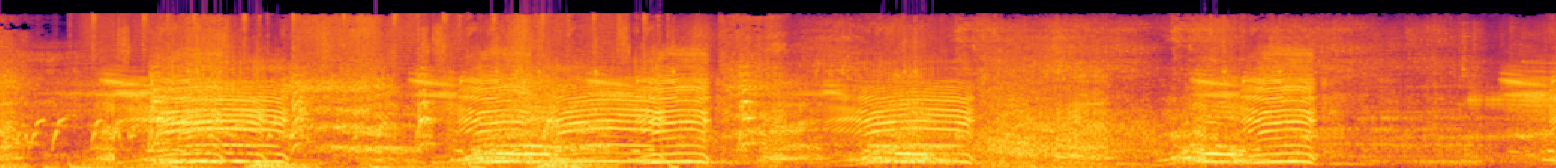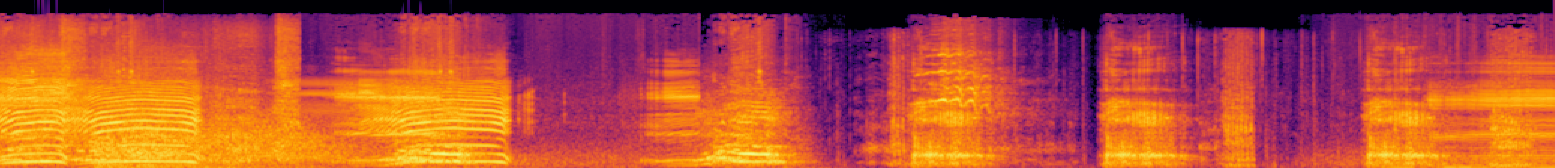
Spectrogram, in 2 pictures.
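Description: Cattle mooing: long, loud calls repeating about every three and a half seconds over continuous background noise. After about twenty seconds the background drops away and the calls become shorter, with quiet gaps between them.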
